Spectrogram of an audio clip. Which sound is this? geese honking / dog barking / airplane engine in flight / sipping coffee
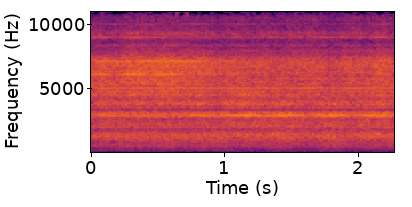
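airplane engine in flight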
